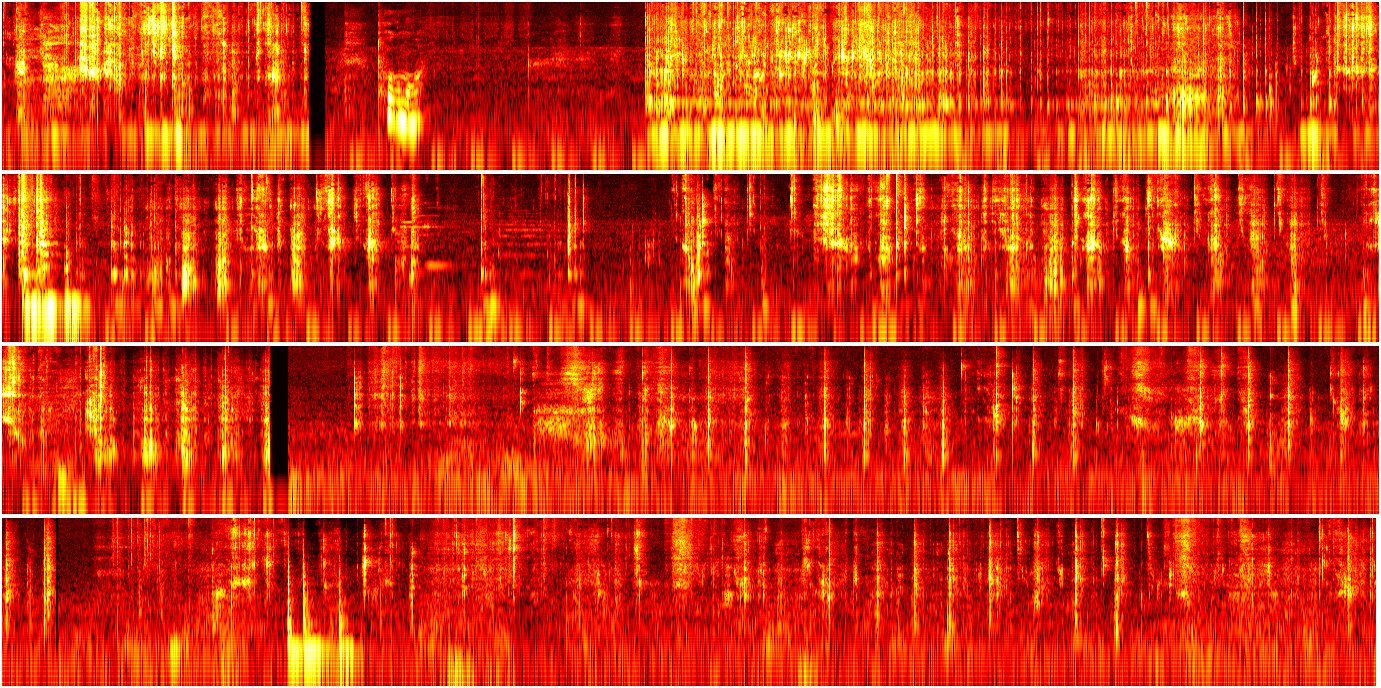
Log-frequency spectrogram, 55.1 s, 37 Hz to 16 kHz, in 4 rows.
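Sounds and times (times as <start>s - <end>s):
wet chewing and crunching: 0.0s - 3.2s, 6.4s - 18.0s, 18.6s - 30.3s, 31.1s - 55.0s
liquid sounds: 6.4s - 15.5s.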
